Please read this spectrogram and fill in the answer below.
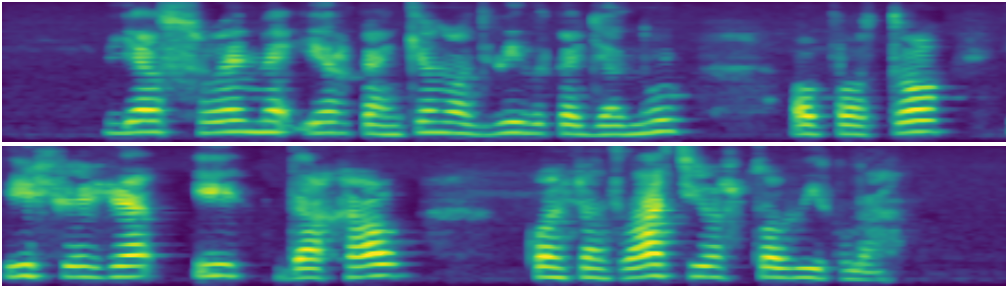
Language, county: Lithuanian, Šiauliai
